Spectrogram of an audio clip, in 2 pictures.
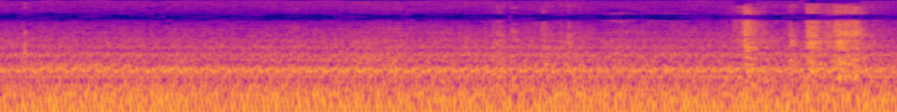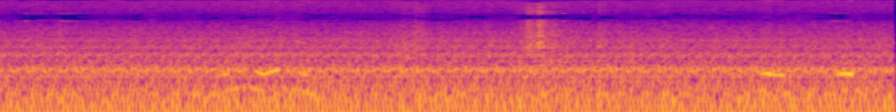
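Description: A diesel excavator engine rumbles steadily close by.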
